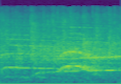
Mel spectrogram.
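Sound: audience applause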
